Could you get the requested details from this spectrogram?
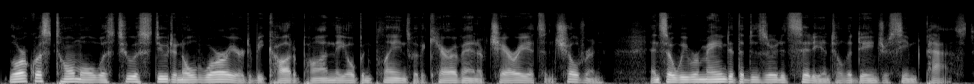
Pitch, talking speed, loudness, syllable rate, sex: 100 Hz, 215 wpm, -20 LUFS, 6.0 syllables/s, male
